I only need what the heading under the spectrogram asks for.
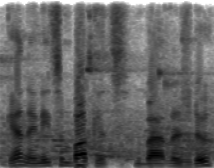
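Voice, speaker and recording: A man's voice: medium pitch, fairly quick, a bit bright. A man giving live basketball commentary in short, folksy running calls with colloquial asides. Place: indoor gym during a game. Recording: noisy live gym broadcast. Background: bouncing basketball, gym ambience.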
